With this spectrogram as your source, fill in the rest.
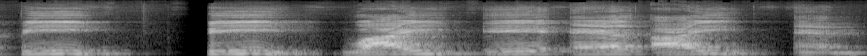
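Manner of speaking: slow, letter-by-letter spelling. Shown as a demonstration. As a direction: spell it out slowly, each letter on its own. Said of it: "spelling उसकी मैं आपको बता दूं". (एक-एक अक्षर धीरे-धीरे बोलकर स्पेलिंग)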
